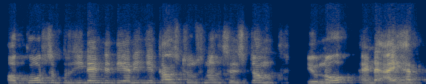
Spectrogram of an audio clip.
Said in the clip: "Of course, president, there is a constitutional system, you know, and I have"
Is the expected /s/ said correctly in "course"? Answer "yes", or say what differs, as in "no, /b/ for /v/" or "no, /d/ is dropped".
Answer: yes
